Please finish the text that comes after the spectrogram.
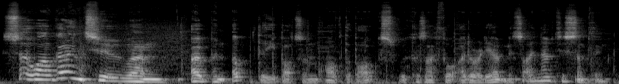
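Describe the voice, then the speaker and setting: A young man with a cold, his voice deep and gruff, chatting casually and rambling as he unboxes and reviews a toy. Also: wildly swooping pitch, fairly quick, faint music behind. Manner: rambling, chatty, frequent ums. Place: indoors at a table, off camera.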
